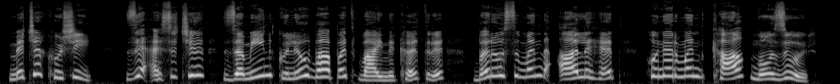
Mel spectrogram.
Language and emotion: Kashmiri, happy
